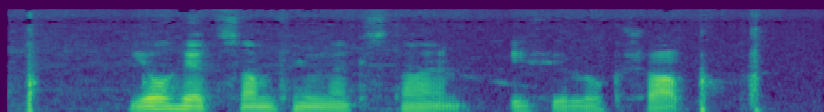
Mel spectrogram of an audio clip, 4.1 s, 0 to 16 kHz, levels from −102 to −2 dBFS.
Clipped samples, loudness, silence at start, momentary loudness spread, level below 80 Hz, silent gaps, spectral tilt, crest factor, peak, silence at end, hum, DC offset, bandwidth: under 0.1%; -30 LUFS; 0.1 s; 15 LU; -50 dBFS; none; -7 dB/octave; 22 dB; -8 dBFS; 0.3 s; none; under 0.1%; 11.5 kHz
